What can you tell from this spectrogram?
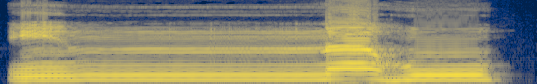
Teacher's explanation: نون مشدد ہے تو آواز ناک میں پیدا کرنی ہے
